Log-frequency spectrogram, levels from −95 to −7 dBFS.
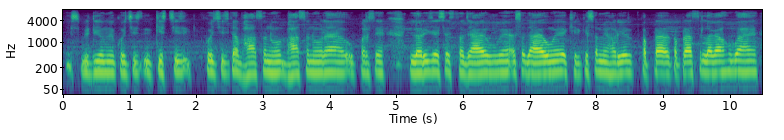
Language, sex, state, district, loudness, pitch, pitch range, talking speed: Hindi, male, Bihar, Sitamarhi, -24 LUFS, 145 Hz, 140-150 Hz, 200 wpm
